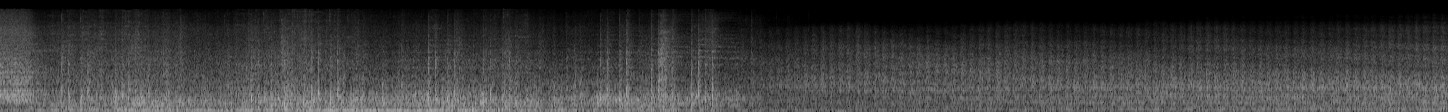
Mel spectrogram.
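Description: Excursion train passenger cars and caboose rolling past on jointed track, wheels clicking with a few sharp clacks about ten seconds in. The sound drops away suddenly near eleven seconds, then a quieter steady train sound slowly grows louder as the steam train approaches.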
